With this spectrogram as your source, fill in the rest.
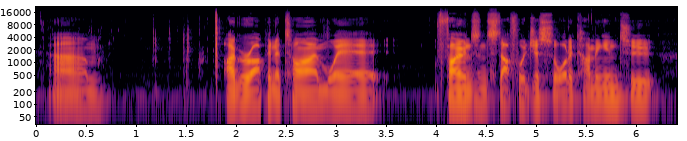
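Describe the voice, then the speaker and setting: Speaking with an Australian accent, a man uses a fairly low pitch and a bright, sharp tone. His delivery is fairly slow and monotone, with flat intonation and long, frequent pauses. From Sydney, Australia (western suburbs). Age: 20s. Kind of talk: radio interview. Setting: radio studio.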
